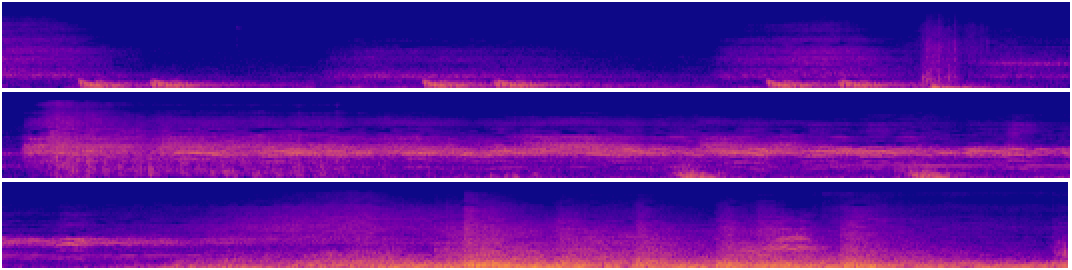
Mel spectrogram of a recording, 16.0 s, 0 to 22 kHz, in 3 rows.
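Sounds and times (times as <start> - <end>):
deep thuds: 0.4 - 1.2, 2.0 - 3.0, 3.7 - 5.0
low thumps: 0.4 - 1.3, 2.0 - 3.2
crows cawing: 5.4 - 11.9.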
